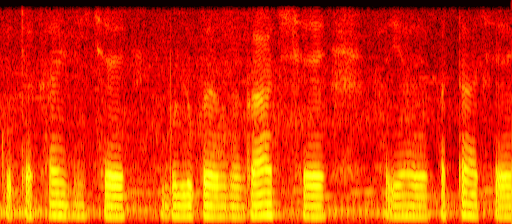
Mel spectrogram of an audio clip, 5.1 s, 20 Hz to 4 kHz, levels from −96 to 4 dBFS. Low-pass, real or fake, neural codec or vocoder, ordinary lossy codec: 3.6 kHz; real; none; none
